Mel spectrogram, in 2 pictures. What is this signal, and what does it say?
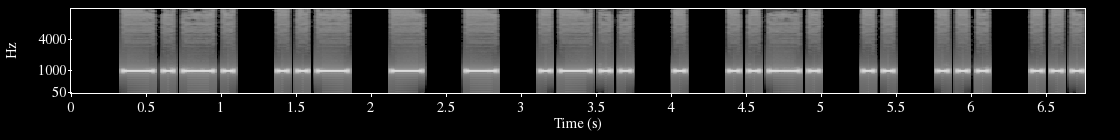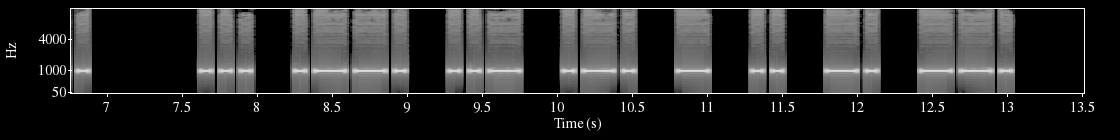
Morse code, heard as a keyed tone, about 18 wpm, spaced as for 15 wpm, 1000 Hz. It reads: CUTTLEFISH SPURTING
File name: qotdfiles / 15wpm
